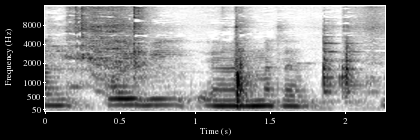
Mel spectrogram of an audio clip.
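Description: Metal spatula scraping and knocking against a tawa griddle as a paratha is lifted and turned, with one sharp clink a little past a second in and a smaller one near the end.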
